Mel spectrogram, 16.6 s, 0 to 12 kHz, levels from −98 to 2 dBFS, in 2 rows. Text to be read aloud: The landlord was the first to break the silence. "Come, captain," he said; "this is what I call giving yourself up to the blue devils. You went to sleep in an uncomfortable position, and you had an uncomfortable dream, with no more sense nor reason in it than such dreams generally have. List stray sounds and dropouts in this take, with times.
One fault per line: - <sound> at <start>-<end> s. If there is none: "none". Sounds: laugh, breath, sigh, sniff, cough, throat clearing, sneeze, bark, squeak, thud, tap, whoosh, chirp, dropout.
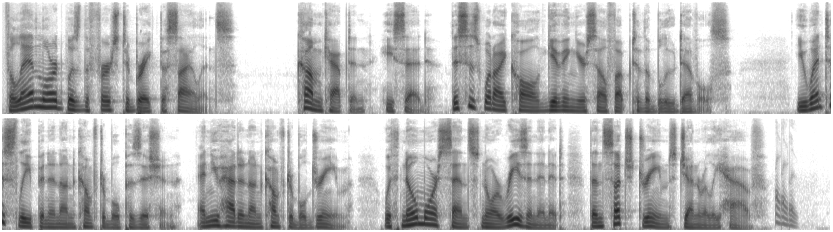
- chirp at 16.0-16.3 s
